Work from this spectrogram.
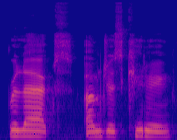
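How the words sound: It is said in a put-on imitated voice.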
